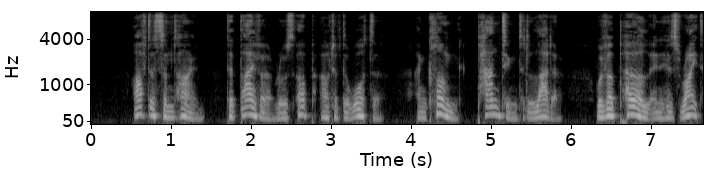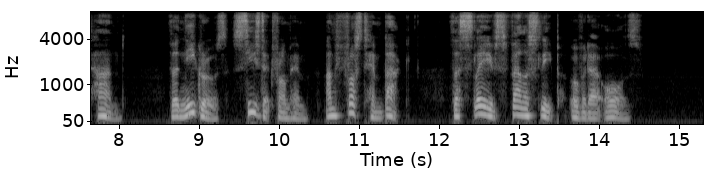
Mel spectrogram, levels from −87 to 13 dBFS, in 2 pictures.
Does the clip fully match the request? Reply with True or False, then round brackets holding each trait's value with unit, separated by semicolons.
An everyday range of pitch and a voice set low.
False (5.9 semitones; 125 Hz)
